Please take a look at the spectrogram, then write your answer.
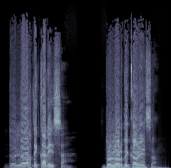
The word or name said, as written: dolor de cabeza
